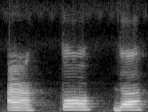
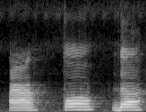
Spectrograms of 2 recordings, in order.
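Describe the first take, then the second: The two takes are said the same way.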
